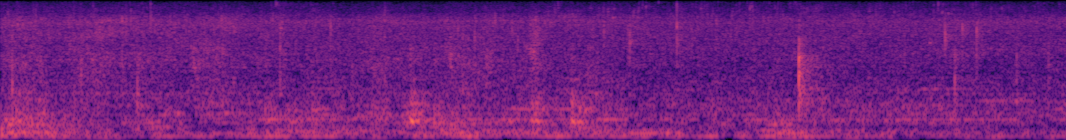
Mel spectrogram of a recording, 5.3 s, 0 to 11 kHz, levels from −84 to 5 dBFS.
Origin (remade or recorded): recorded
